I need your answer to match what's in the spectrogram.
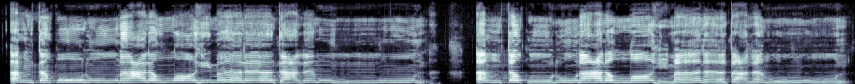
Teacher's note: ام میں حمزہ کو میم ساکن کے ساتھ ملانا ہے، میم ساکن میں غنہ ہوگا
